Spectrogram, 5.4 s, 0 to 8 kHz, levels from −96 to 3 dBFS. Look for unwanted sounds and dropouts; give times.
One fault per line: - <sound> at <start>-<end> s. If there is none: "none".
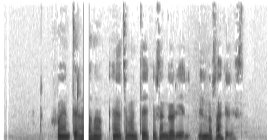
- dropout at 1.7-1.8 s
- dropout at 3.0-3.1 s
